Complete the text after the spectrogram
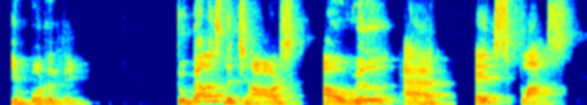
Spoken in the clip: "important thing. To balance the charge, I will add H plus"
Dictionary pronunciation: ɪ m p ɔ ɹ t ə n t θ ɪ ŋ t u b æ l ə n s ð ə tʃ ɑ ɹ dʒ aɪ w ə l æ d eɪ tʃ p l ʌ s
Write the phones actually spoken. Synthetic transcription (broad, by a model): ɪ m p ɔ ɹ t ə n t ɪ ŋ t u b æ l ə n s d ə tʃ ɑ ɹ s aɪ w ə l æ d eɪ s p l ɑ s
